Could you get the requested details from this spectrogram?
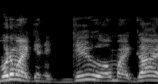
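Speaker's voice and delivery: mock, acted-out hysterical crying and sobbing. Retelling what a crushed man said at his truck, imitating hysterical crying. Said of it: "he's fucking crying hysterically".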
